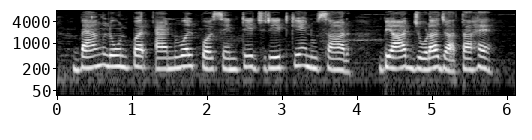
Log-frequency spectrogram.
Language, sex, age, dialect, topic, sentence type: Hindi, female, 18-24, Marwari Dhudhari, banking, statement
